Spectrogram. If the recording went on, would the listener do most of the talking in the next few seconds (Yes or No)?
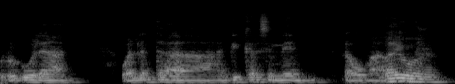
Yes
